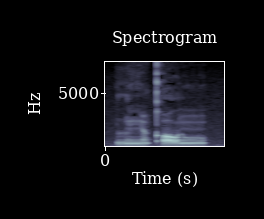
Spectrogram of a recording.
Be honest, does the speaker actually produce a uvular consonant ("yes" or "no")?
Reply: yes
